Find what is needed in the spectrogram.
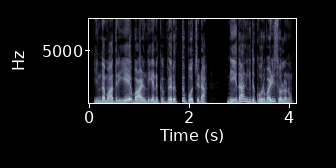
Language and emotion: Tamil, angry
